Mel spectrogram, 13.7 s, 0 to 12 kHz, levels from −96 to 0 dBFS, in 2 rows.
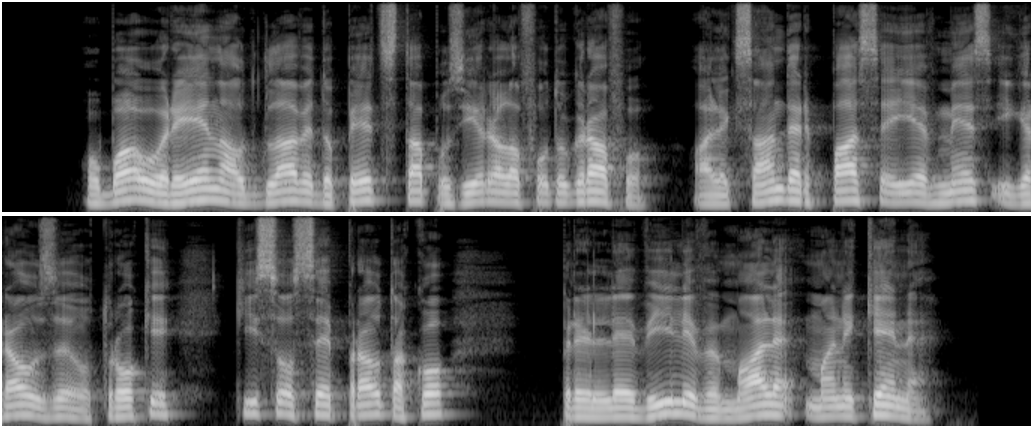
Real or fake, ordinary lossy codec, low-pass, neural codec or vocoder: real; none; none; none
